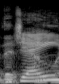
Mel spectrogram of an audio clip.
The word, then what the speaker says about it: Janne: Well, that might be in real life, but in World Heroes, it is J-A-N-N-E. – Oh, okay. Jane.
